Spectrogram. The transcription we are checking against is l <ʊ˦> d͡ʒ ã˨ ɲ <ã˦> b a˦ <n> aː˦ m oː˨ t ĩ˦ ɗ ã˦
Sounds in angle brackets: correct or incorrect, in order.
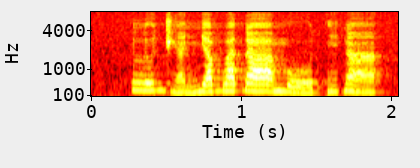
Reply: correct, incorrect, incorrect

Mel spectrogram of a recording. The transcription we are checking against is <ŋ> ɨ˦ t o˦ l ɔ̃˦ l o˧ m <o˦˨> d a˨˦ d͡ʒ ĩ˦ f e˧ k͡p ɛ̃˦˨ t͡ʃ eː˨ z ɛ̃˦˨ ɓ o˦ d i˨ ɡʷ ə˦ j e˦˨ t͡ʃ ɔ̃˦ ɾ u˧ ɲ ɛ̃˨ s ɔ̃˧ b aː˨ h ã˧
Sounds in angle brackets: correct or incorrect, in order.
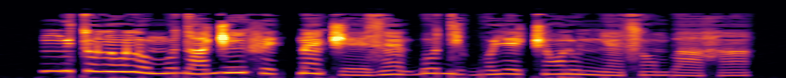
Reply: correct, incorrect

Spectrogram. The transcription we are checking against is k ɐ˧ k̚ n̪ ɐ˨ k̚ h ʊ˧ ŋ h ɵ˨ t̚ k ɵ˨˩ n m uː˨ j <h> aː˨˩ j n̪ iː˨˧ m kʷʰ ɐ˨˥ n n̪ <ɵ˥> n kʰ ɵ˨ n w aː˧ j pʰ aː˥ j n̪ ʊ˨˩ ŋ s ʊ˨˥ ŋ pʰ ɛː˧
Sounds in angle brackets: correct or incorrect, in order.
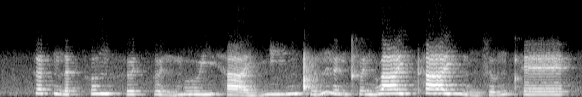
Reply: correct, incorrect

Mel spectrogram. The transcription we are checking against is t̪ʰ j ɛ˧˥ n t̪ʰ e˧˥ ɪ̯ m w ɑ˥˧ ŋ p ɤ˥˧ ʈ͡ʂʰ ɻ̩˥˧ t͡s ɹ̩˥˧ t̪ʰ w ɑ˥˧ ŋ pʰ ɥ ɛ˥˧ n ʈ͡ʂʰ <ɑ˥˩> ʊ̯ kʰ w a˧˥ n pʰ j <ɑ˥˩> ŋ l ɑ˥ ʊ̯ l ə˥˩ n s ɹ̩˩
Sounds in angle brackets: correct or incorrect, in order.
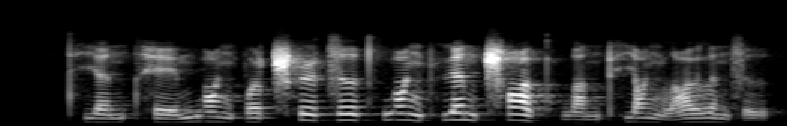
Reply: correct, correct

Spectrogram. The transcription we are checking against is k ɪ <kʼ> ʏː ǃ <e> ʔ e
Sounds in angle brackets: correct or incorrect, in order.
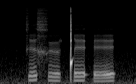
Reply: incorrect, correct

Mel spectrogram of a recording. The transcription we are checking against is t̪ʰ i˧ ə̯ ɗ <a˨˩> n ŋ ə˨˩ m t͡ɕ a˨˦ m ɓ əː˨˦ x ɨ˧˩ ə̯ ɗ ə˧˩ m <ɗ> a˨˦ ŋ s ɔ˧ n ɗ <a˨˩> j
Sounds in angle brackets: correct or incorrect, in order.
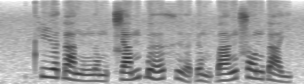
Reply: correct, incorrect, correct

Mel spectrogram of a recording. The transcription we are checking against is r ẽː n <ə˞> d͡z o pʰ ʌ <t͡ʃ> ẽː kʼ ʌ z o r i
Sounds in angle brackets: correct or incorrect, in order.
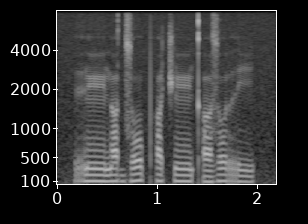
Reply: incorrect, correct

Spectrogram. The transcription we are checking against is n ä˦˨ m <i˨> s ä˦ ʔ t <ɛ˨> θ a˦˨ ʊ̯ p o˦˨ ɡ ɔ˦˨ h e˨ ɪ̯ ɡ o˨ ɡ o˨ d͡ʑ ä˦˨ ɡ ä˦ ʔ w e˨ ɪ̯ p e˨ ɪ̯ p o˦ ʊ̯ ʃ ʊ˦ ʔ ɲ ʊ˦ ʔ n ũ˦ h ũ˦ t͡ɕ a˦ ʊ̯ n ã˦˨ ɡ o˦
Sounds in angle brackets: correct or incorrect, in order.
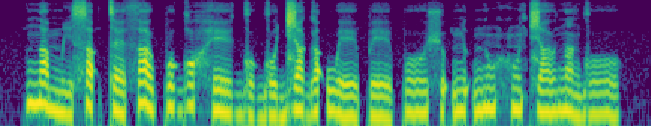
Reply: correct, correct

